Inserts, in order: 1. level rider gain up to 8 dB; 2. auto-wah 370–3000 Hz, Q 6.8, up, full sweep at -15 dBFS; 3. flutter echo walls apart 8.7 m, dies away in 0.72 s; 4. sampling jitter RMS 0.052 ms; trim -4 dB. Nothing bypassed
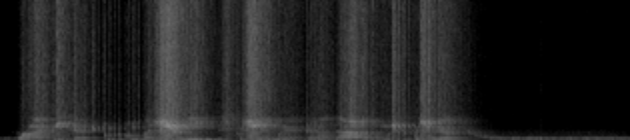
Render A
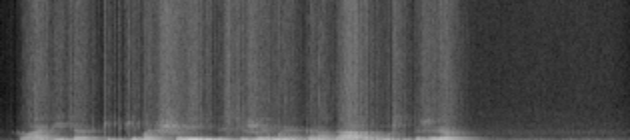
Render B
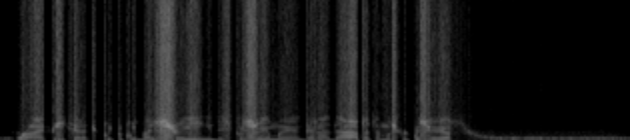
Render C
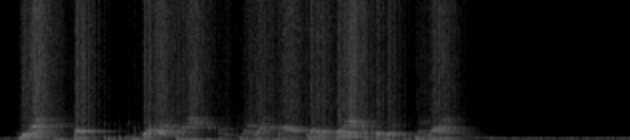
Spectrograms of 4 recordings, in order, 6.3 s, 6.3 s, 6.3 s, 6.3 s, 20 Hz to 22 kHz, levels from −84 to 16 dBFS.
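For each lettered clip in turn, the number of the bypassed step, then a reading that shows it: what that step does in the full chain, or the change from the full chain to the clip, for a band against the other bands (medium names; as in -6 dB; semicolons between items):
2, 125 Hz band +23.5 dB; 3, loudness change -2.0 LU; 1, momentary loudness spread change -5 LU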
